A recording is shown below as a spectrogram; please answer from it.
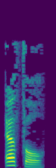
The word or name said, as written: ethyle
